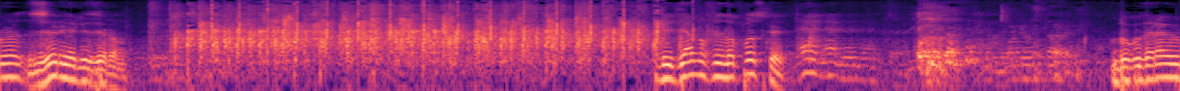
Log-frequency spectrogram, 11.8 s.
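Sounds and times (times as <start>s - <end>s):
speech: 0.0s - 1.9s, 6.6s - 9.7s, 11.1s - 11.7s
audience applause: 1.5s - 7.3s.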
